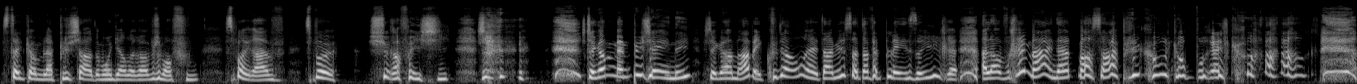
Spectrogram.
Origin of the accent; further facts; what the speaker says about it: Montreal, Quebec, Canada; que l'on doit, en tant que Montréalais, ben oui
